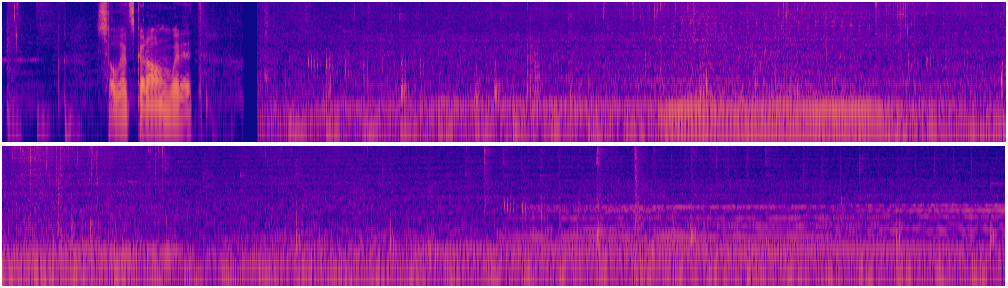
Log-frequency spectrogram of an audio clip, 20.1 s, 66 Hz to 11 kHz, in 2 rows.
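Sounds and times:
ticks and crunches: 0:02.6 - 0:11.8
engine pulling under load: 0:02.6 - 0:20.0.

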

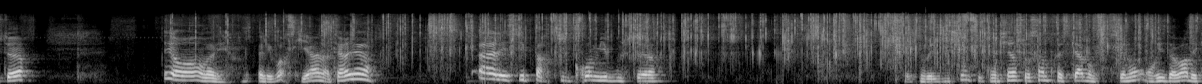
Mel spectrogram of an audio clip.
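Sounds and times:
foil wrapper crinkling: 0:01.5 - 0:12.0.

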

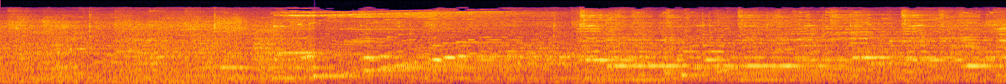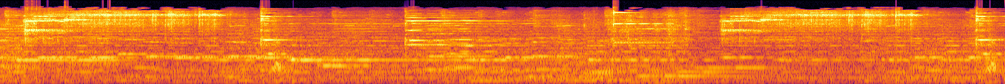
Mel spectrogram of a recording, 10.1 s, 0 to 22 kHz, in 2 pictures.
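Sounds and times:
slot machine bonus music: 0:01.2 - 0:10.0
bright chiming and clinking: 0:05.1 - 0:07.5.

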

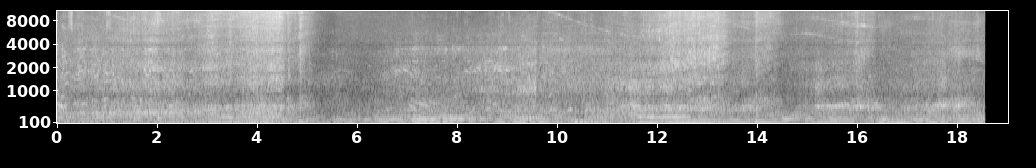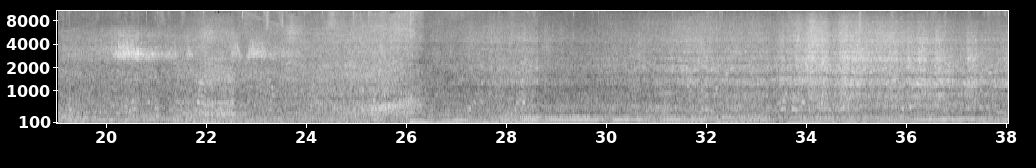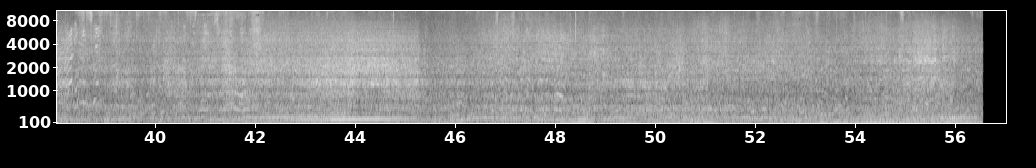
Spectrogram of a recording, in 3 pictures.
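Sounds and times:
truck diesel engines droning: 0:00.0 - 0:56.6.

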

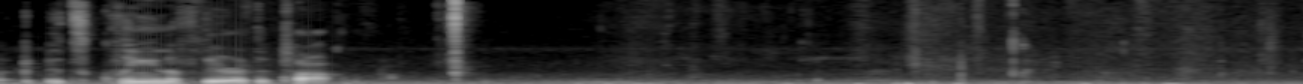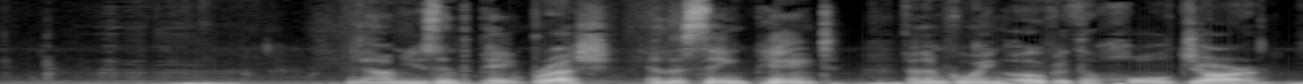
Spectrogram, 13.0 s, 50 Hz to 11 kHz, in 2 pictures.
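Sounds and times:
sharp click: 0:02.2 - 0:02.4.

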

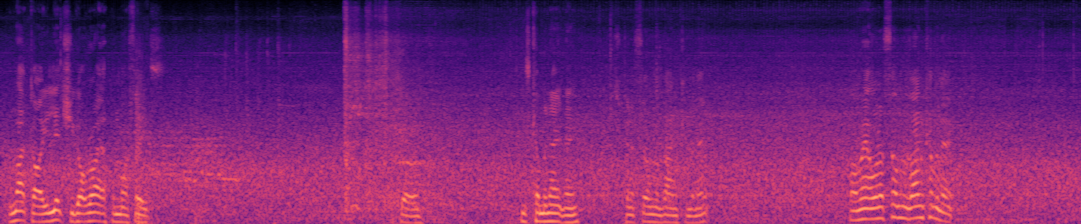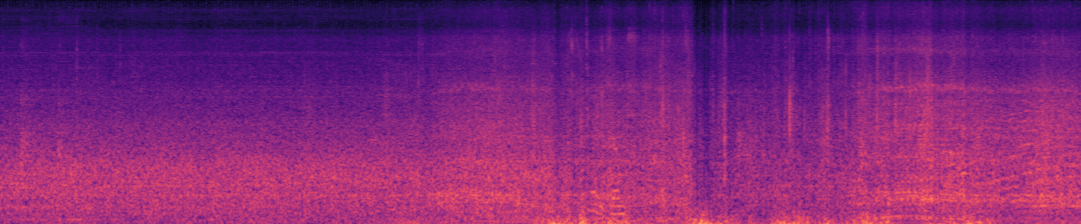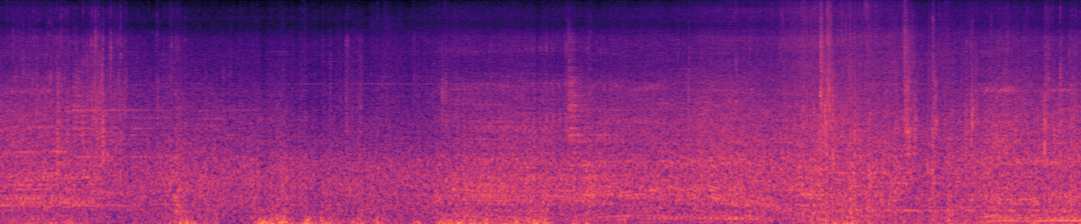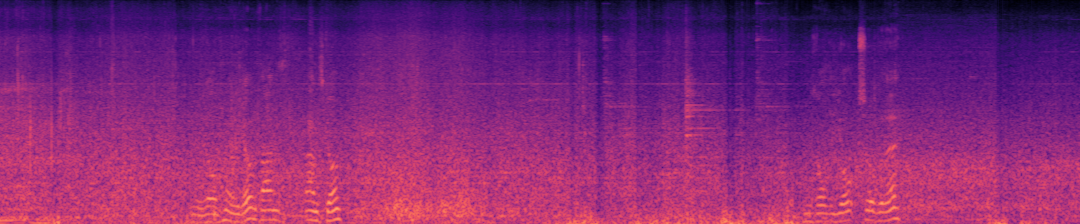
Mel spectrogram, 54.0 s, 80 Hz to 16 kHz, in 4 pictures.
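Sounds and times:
van engine driving off: 0:03.6 - 0:53.9
wind buffeting microphone: 0:11.4 - 0:54.0.

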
